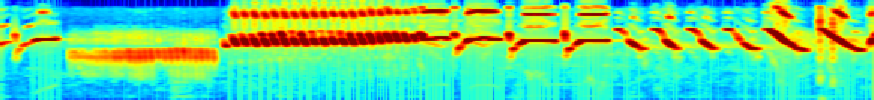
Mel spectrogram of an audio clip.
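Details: Canary song opening with a harsh buzzy note, then a fast bright trill and a run of looping whistled notes repeated about twice a second.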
